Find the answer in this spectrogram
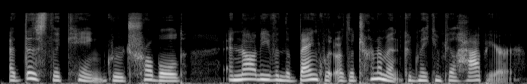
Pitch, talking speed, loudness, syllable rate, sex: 190 Hz, 215 wpm, -18 LUFS, 5.3 syllables/s, female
